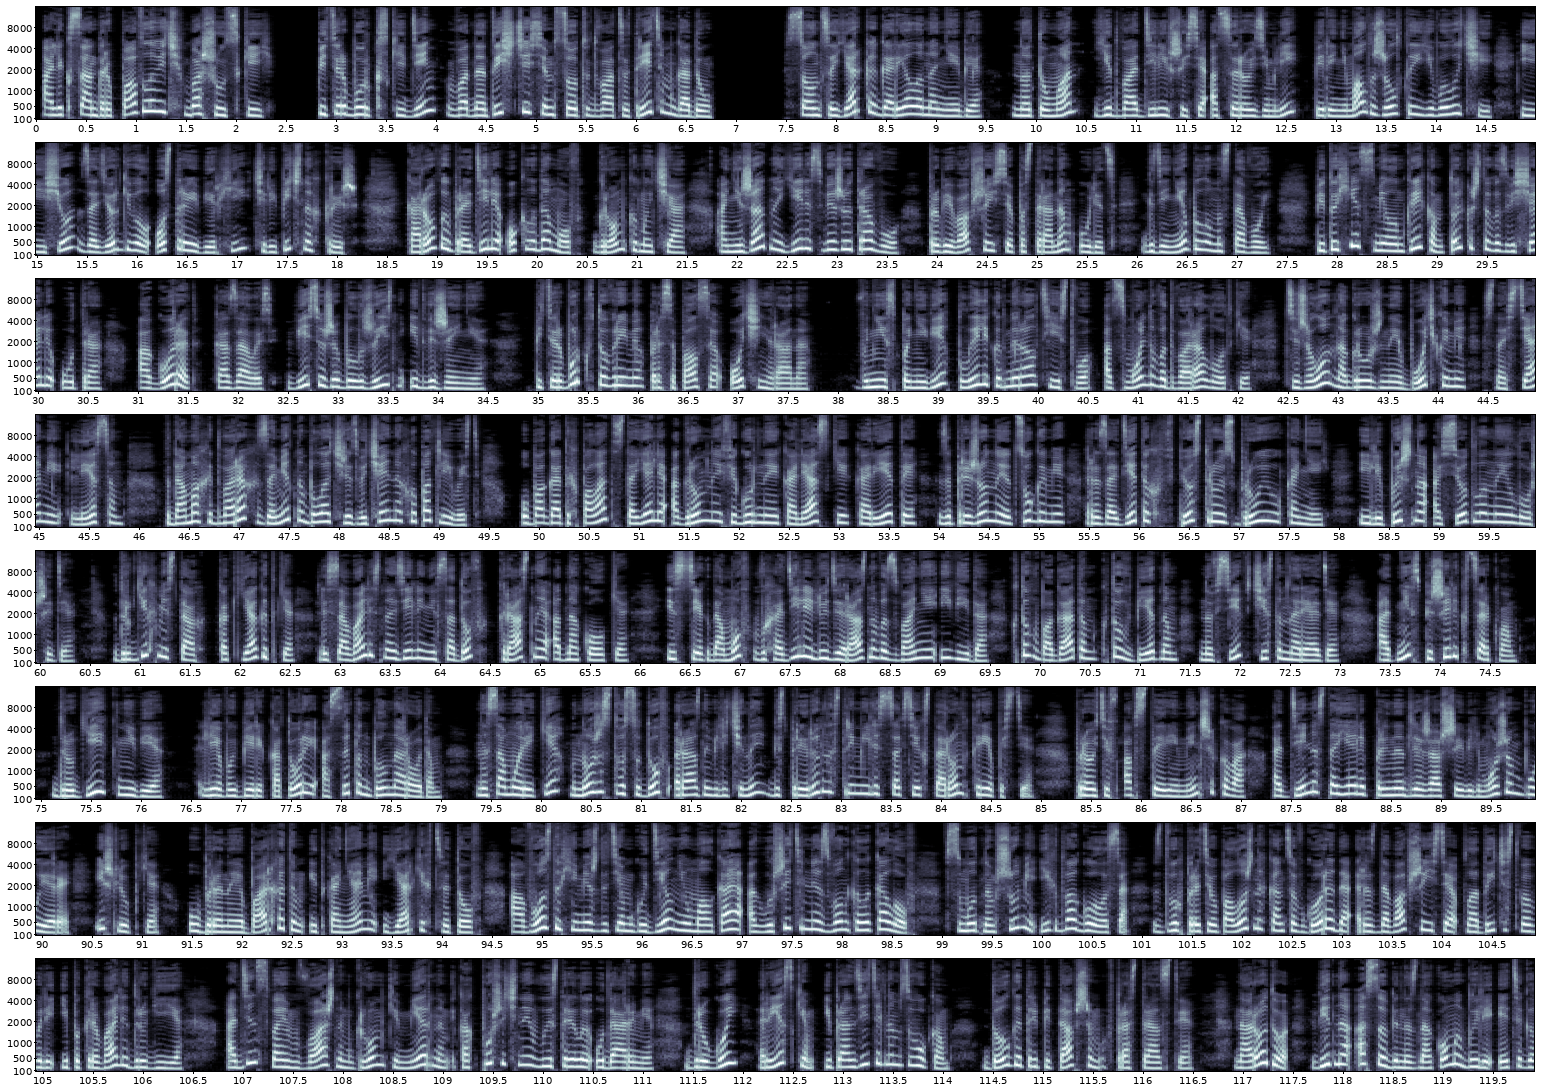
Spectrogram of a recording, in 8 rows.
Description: Аудиокнига Петербургский день в 1723 году | Библиотека аудиокниг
